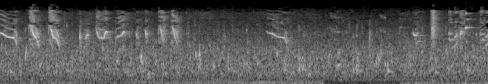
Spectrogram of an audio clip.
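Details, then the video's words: Shrike song in the fast 'tembakan' style: sharp upslurred whistles and scratchy high notes in quick bursts, a pause with scattered chips, then more piercing notes; faint low hum early on and steady background hiss. "Tembakan burung cendet super speed dan roll panjang"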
